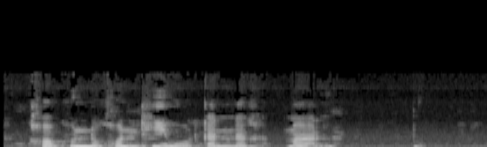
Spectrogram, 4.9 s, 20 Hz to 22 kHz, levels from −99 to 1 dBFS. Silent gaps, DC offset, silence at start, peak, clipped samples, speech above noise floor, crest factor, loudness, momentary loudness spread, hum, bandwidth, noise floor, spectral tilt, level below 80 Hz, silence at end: none; under 0.1%; 0.3 s; -8 dBFS; under 0.1%; 33 dB; 20 dB; -26 LUFS; 21 LU; none; 8.2 kHz; -58 dBFS; -7 dB/octave; -54 dBFS; 0.65 s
